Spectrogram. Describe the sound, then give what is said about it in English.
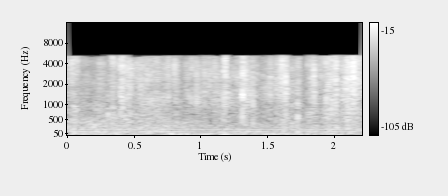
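Soft, continuous rustling and crinkling of many Bible pages being turned at once as people look up 1 Thessalonians chapter 4, a diffuse papery shuffle with scattered brief flips, with no talking. “And while you're turning pages or punching buttons”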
